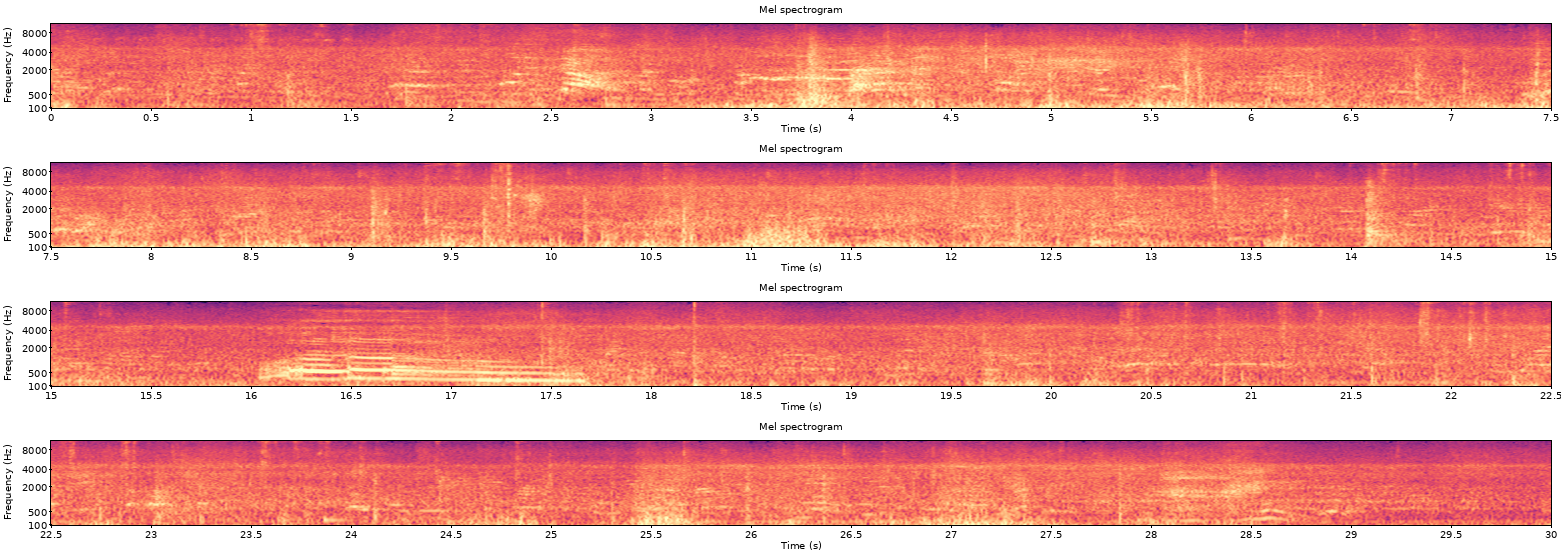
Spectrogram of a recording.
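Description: Wind rumbling on the microphone at the top of an open steel observation tower, with other visitors' voices faint in the background. About halfway through, one voice calls out with a long falling pitch.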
